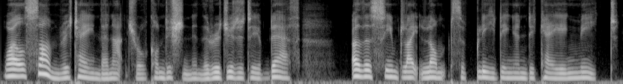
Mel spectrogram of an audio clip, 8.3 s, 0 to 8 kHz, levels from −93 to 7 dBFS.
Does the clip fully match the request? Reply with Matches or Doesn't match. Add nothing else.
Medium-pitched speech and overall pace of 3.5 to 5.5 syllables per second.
Matches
